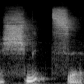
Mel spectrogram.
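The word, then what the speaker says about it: Šmicer: Czech you know uh schmitzer is the pronunciation because the S has a little V on the top so it's a sh and the C in check is TS so schmider schmitzer okay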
